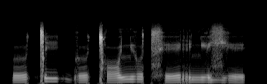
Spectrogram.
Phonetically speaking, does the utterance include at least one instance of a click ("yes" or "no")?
yes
